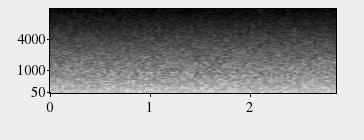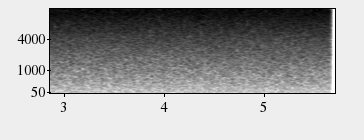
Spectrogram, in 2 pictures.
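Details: Steady, even hiss of white noise from the Tinnitus Balance masking program of a Phonak Lumity hearing aid; broadband tinnitus masker.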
